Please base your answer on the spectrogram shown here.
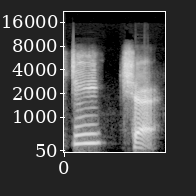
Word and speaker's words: teacher: that that is that any word ends the letter R you have to mute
